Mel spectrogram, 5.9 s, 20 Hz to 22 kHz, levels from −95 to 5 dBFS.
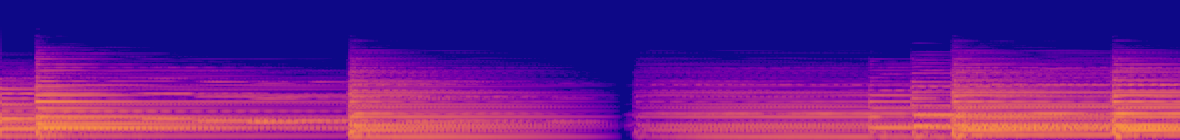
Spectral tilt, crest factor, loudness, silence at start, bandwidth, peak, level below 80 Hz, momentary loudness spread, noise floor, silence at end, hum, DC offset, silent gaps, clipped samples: -8.5 dB/octave; 18 dB; -27 LUFS; 0 s; 6.2 kHz; -8 dBFS; -60 dBFS; 18 LU; -49 dBFS; 0 s; none; under 0.1%; none; under 0.1%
